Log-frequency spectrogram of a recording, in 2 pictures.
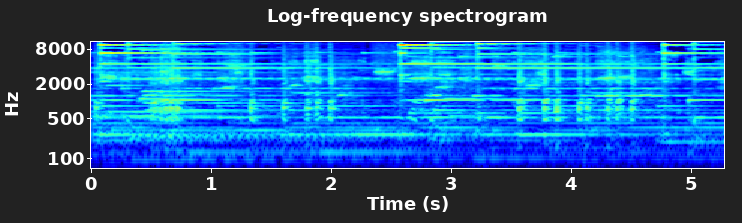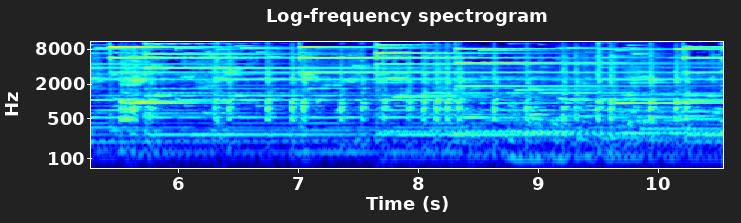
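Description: Swiss mechanical cylinder music box playing a light, bell-like tune: the turning pinned cylinder plucks the steel comb in quick notes.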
